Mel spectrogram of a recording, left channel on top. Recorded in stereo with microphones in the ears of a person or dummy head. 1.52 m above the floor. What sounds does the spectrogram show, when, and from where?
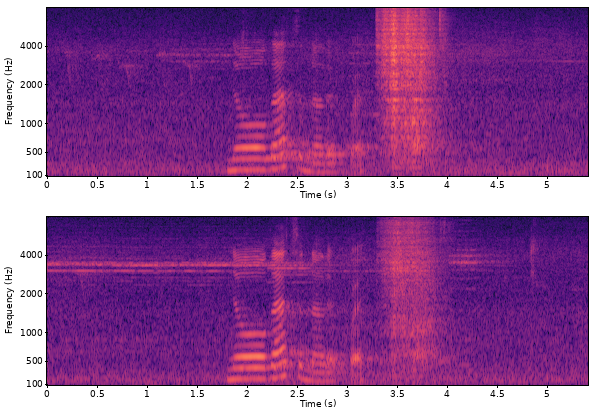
1.8 s a woman speaking: 25° right (ahead or behind), 0.6 m
3.3 s crumpling: 65° left (ahead or behind), 2 m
